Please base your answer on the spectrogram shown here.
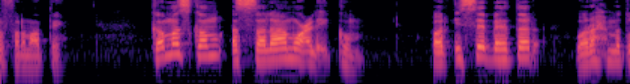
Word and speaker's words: السلام علیکم: Number 11، سلام اور جواب سلام کا درست تلفظ یاد فرما لیجئے۔ پہلے میں کہتا ہوں، آپ سن کر دہرائیے، السلام علیکم، اب پہلے میں جواب دیتا ہوں، پھر آپ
